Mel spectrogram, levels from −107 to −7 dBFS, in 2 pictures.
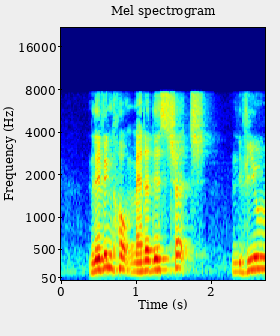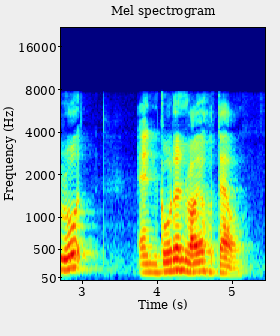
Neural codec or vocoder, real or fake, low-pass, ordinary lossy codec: none; real; none; none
